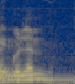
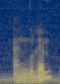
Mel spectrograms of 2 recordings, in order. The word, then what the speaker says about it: Angoulême: Yo te digo que me imagino que a lo mejor sea una onda tipo el Festival Cervantino aquí, pero hay en Angoulême, a lo mejor no se pronuncia así. – Angoulême. – ¿Sí? Sí. Angoulême, okay.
